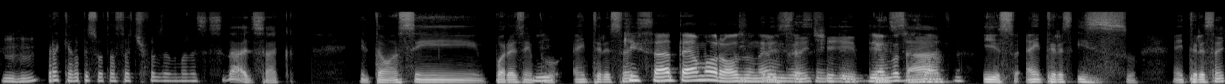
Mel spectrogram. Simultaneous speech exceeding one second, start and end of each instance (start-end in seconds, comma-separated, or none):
7.4-9.7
